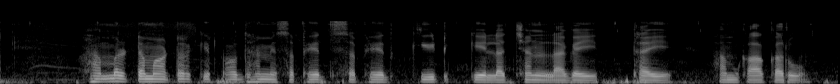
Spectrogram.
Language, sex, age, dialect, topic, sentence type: Magahi, male, 18-24, Western, agriculture, question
